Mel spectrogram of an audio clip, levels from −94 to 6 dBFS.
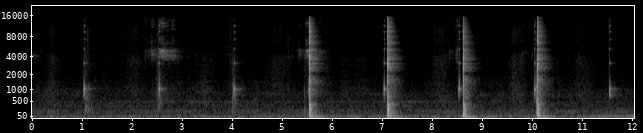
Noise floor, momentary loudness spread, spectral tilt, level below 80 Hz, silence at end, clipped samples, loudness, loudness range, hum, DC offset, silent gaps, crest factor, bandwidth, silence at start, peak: -66 dBFS; 23 LU; -1.5 dB/octave; -54 dBFS; 0.45 s; under 0.1%; -33 LUFS; 17 LU; none; under 0.1%; none; 36 dB; 15.5 kHz; 1.05 s; -4 dBFS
